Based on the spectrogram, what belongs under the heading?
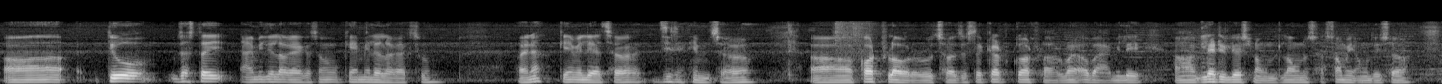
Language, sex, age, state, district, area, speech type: Nepali, male, 45-60, West Bengal, Kalimpong, rural, spontaneous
